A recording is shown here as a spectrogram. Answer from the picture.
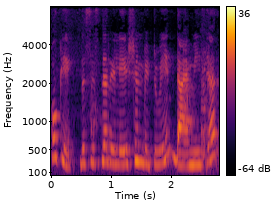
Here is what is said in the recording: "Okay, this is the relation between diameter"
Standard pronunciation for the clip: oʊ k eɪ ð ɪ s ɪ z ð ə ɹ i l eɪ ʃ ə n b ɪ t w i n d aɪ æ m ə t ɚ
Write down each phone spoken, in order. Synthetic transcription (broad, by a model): oʊ k eɪ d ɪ s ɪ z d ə ɹ i l eɪ ʃ ə n b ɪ t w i n d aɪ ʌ m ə t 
